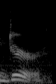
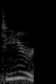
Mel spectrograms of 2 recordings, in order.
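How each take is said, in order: First: The vowel is an 'er' sound. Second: The vowel is an 'ear' sound. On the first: The speaker calls it wrong. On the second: The speaker calls it right.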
